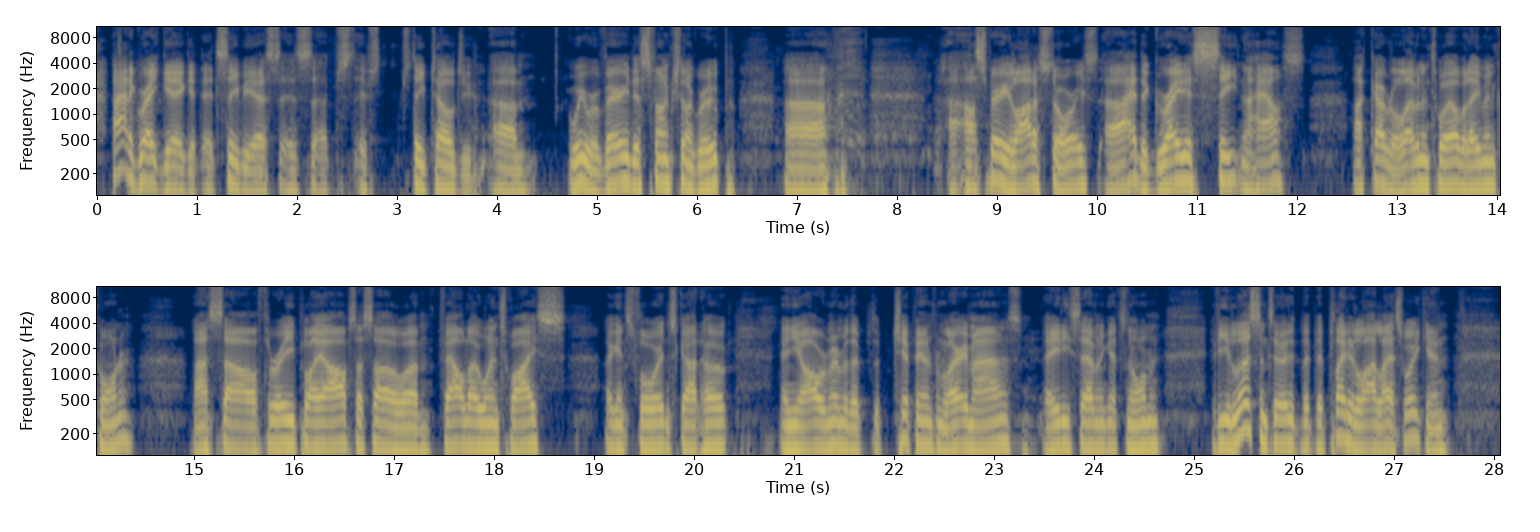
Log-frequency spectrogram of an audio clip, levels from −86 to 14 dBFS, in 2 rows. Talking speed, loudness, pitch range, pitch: 185 wpm, -14 LUFS, 120-140 Hz, 130 Hz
